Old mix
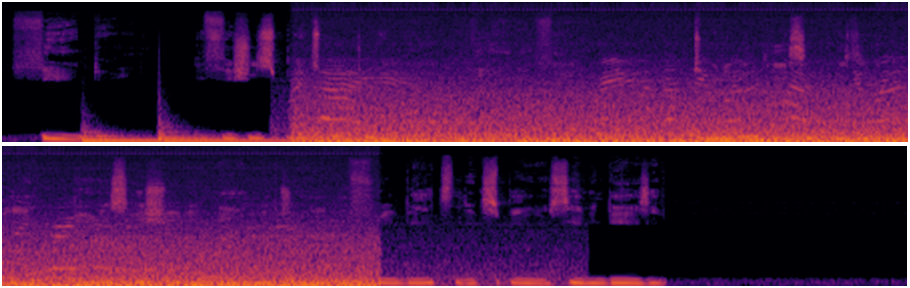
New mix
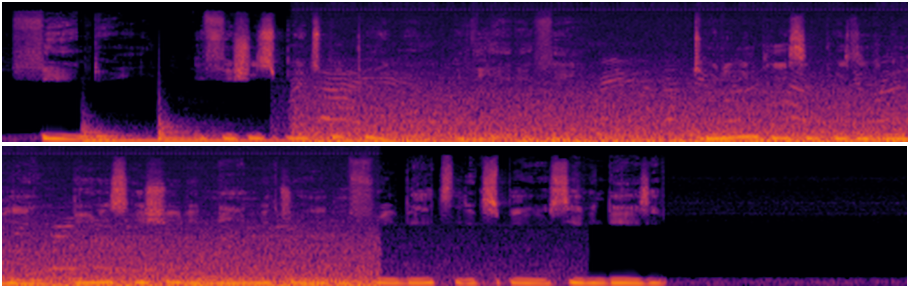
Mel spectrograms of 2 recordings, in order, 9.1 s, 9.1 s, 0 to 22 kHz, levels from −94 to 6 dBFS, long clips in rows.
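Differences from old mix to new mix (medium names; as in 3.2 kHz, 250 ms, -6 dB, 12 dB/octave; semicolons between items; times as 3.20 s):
speech +8.5 dB; first sound: add peaking EQ 410 Hz +10.5 dB 2 oct; reverb: on, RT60 1.5 s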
